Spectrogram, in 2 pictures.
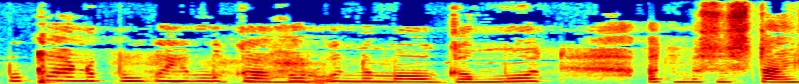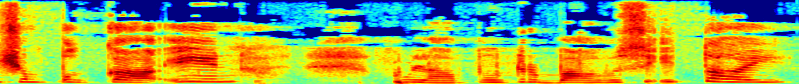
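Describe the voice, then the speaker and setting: A slow, high-voiced little girl. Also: noisy background. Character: worried, dutiful ten-year-old daughter, tender and earnest. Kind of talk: radio drama acting.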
